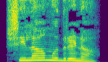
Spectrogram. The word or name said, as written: ಶಿಲಾಮುದ್ರಣ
